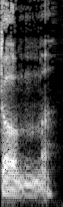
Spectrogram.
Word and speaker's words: homme: Remember, H is not pronounced, okay, so you've got the sound of O at the beginning of this word, okay, cet homme, so that's the reason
